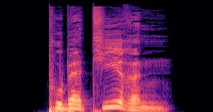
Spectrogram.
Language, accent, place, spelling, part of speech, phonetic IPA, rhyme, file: German, Germany, Berlin, pubertieren, verb, [pubɛʁˈtiːʁən], -iːʁən, De-pubertieren.ogg
- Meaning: to go through puberty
